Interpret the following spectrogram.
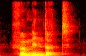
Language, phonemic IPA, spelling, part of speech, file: Dutch, /vərˈmɪndərt/, verminderd, verb / adjective, Nl-verminderd.ogg
- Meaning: past participle of verminderen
